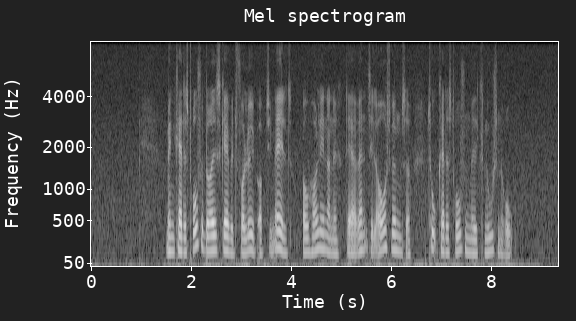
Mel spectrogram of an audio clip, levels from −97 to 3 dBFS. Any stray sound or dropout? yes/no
no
